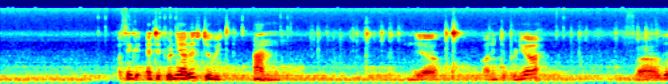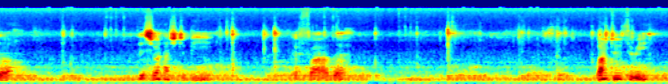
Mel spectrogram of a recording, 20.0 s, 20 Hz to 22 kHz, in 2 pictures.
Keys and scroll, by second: 5.1-6.5 typing, 9.4 ctrl+j, 13.8 -, 18.1 v, 18.7 Down, 18.9 Down, 19.2 Down.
